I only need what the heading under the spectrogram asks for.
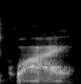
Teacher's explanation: In Samui, like, it starts lower down. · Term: Got Samui dialect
